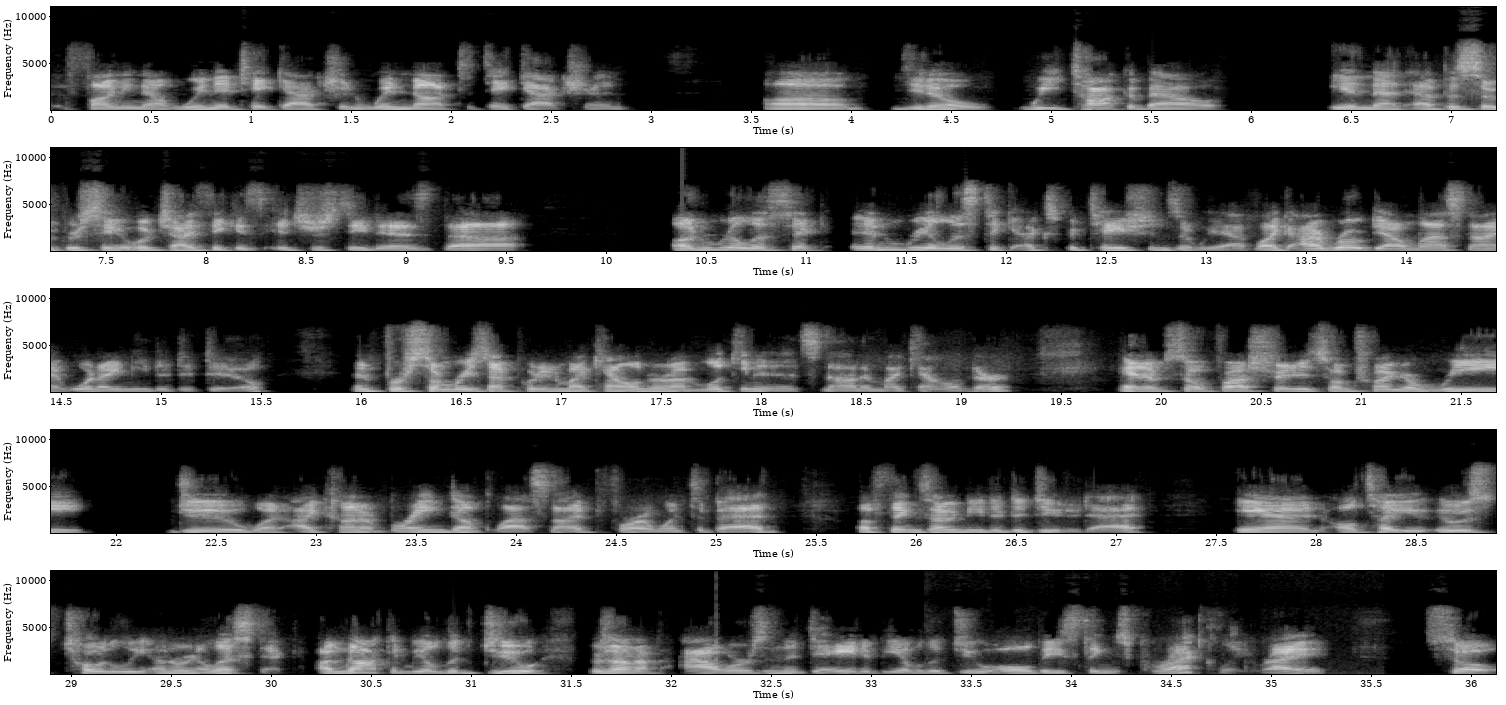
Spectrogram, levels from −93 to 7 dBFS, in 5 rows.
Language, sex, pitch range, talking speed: English, male, 120-145 Hz, 210 wpm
